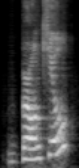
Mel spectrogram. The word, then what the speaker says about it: bronchial: Now, let's see how to pronounce both of them. So, brônquio. Então, o grande é bronchial.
